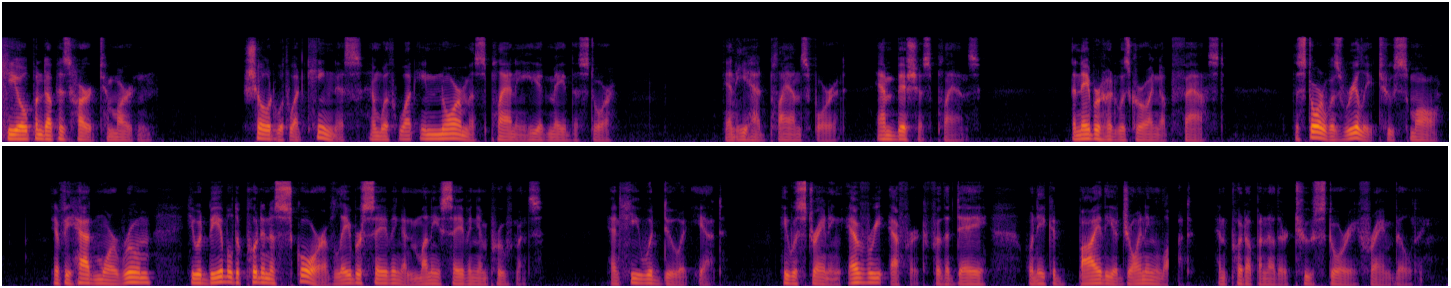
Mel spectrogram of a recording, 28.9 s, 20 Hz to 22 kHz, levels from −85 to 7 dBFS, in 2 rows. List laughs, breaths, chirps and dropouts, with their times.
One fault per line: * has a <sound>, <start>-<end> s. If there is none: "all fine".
* has a dropout, 26.1-26.2 s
